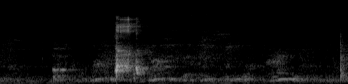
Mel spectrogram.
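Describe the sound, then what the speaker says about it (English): A baby hiccups once, sharply and close, among a few softer vocal sounds and quiet household background noise. "You got hiccups as well though, that's a problem."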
